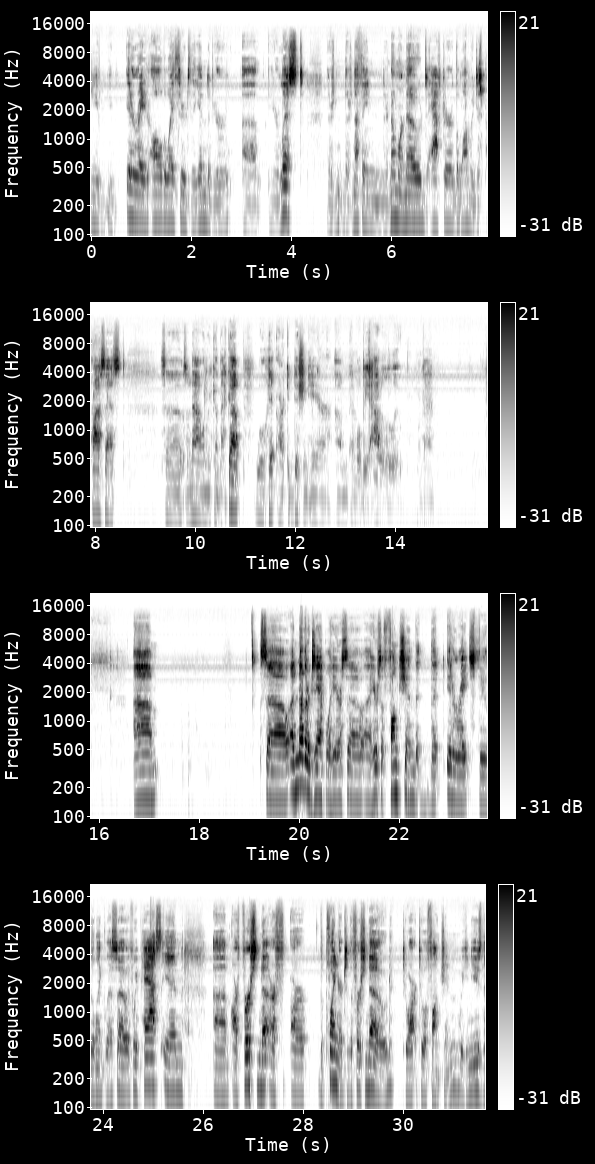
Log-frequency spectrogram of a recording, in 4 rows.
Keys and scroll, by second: 10.3 F10, 12.5 F10.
